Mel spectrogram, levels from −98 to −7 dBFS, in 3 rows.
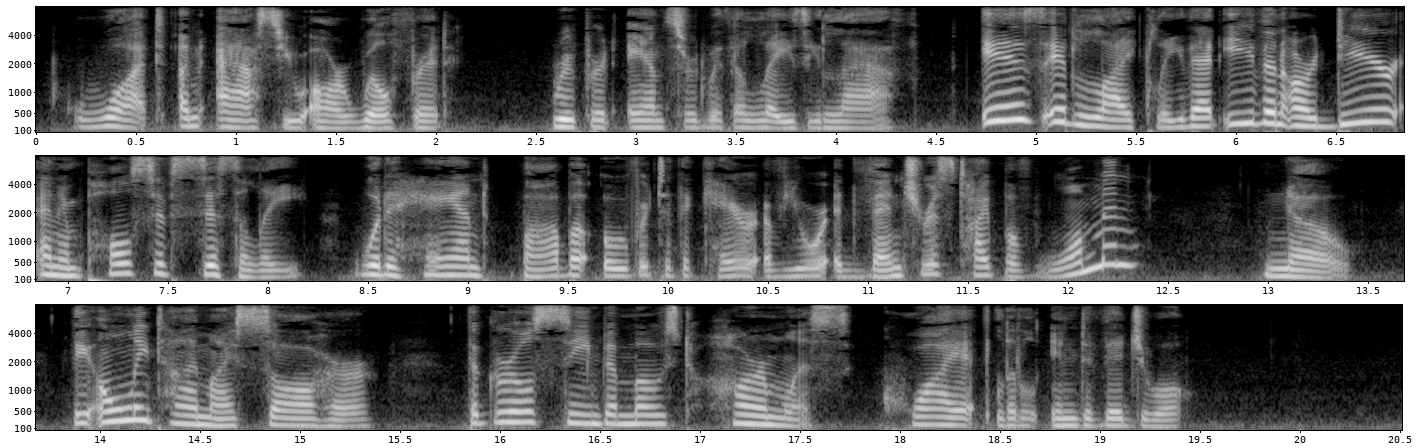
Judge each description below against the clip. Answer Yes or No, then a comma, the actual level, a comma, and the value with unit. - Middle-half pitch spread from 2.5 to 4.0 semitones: No, average, 4.4 semitones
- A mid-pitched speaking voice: Yes, medium, 180 Hz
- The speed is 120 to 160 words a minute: Yes, average, 150 wpm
